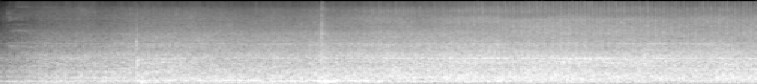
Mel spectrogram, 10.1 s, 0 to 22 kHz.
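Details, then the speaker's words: 1991 Toyota Land Cruiser 3FE, after valve adjustment, new intake boot and alternator tightened: steady, even idle with smooth low drone, no top-end tapping; valvetrain quiet and healthy, no longer rattling. "hopefully now now it's going to be nice and quiet not the Rattle Trap it was when we started let's see what we get nope sounds good from here"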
